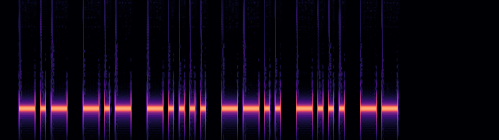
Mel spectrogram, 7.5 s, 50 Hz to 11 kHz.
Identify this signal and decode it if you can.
Morse code, heard as a keyed tone, about 15 wpm, 700 Hz. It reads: KK6ZBM
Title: USA Callsign DE Callsign 15wpm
